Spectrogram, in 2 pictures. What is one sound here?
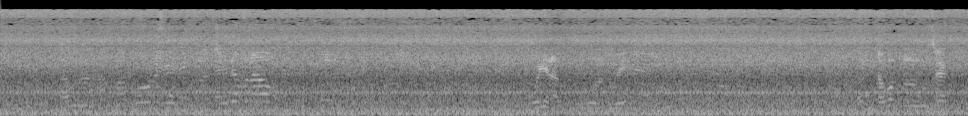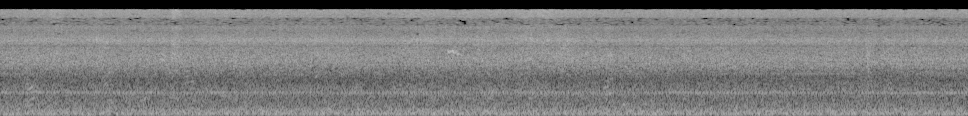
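Small waves lap against the shore.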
